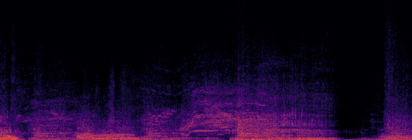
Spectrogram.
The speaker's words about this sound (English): Okay, you hear in the distance, good deal in the distance, the definite hooting growl of owl bears on the hunt.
